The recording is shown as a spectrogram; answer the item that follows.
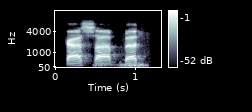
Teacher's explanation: tak sukun itu t nya agak ada esnya sedikit saja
